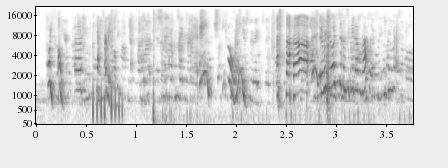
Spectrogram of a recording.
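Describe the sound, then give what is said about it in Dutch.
A phone ringtone plays at a school pupils' organisation, a loud, chirpy run of warbling high-pitched tones with squeaky, bird-like slides that carries on without pause and with no one talking over it. “Dus de telefoon gaat bij mij af.”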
